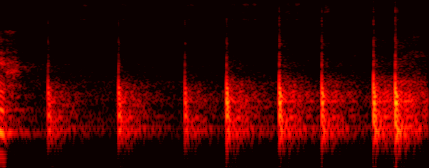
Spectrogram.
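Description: A pen writes fractions on paper for a sixth-grade math exercise, with close, faint strokes in a steady series of about eight short scratches and taps.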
